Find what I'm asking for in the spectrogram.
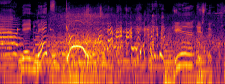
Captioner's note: laughing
